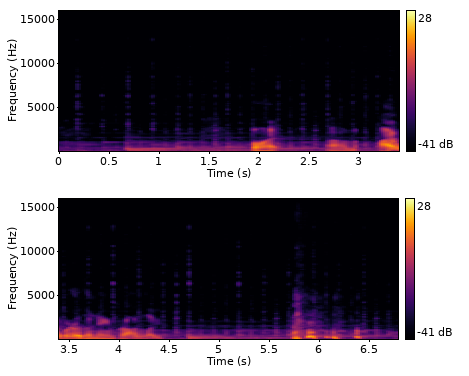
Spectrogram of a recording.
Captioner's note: laughing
